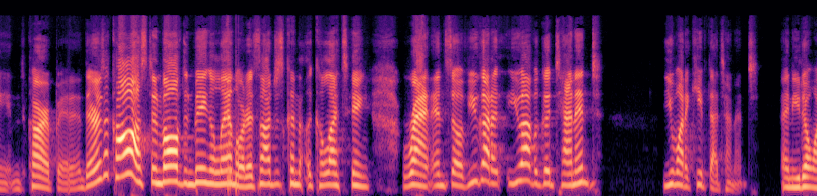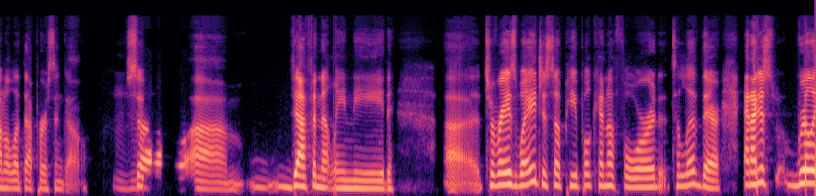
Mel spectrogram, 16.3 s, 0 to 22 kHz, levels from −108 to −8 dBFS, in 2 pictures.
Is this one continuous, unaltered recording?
yes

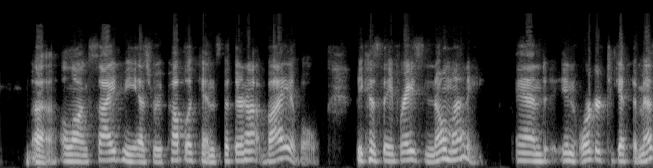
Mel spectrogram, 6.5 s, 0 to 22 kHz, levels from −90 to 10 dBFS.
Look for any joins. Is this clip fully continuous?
yes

